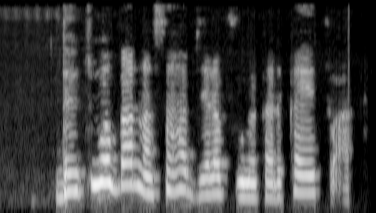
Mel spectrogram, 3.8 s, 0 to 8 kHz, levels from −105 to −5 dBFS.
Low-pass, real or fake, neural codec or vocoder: 7.2 kHz; fake; codec, 16 kHz, 16 kbps, FreqCodec, smaller model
